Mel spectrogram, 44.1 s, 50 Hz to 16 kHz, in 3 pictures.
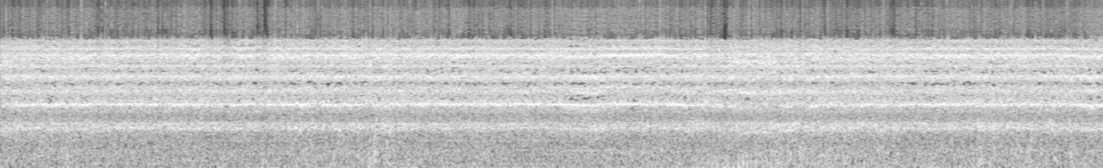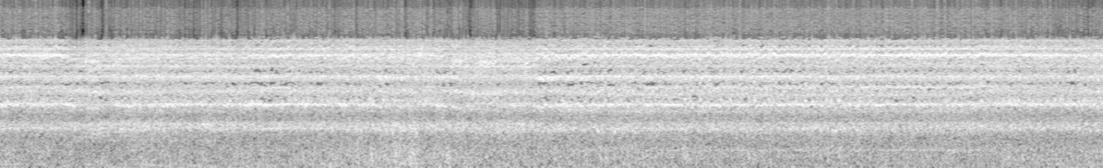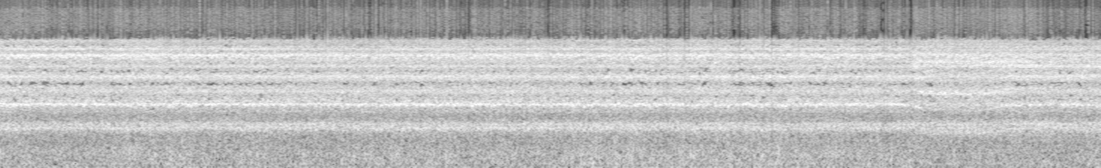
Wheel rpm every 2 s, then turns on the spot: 230, 230, 240, 230, 230, 230, 230, 230, 230, 230, 230, 210, 210, 210, 230, 230, 230, 230, 230, 230, 230, 220.
none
